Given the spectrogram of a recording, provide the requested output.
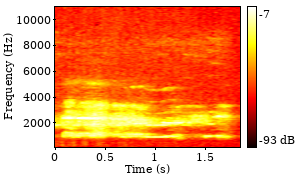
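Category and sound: bird, rooster crowing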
